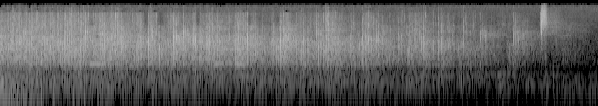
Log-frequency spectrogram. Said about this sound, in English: Somebody shout amen. Clap your hands as loud as you can.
